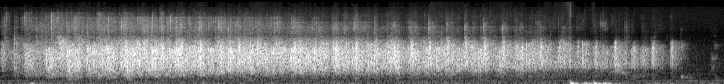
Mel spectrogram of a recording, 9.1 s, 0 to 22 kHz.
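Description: An audience applauds to welcome speaker Darla Miles at the Reflections of Excellence 2024 event, a dense, steady crowd clapping that holds for about eight seconds and then fades away.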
